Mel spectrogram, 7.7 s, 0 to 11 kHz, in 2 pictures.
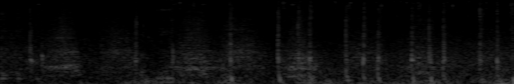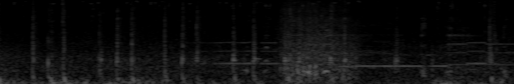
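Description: Hooves of Geralt's horse Roach in The Witcher 3 trotting steadily in a rapid clip-clop rhythm, close and continuous, with a brief whinny near the end and game sounds around.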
